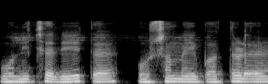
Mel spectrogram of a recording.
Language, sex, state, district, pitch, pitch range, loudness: Rajasthani, male, Rajasthan, Nagaur, 125 Hz, 120-135 Hz, -15 LUFS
